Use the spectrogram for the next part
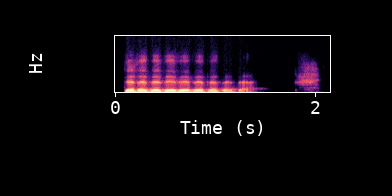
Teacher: you see the tip of my tongue touches right behind my teeth. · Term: flap sound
